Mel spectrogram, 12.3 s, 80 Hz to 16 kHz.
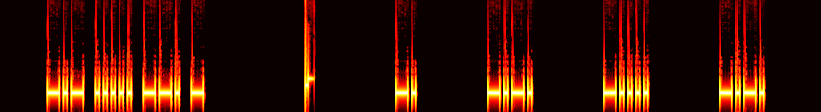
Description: Morse code, heard as a keyed tone, about 20 wpm, spaced as for 10 wpm, 700 Hz. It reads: K5GT NC6C
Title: USA Call Signs - 6x Character Spacing - 20wpm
